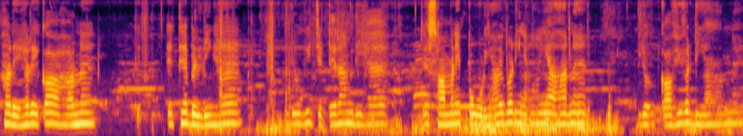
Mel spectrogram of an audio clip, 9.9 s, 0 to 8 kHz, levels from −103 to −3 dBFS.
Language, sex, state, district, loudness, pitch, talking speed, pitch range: Punjabi, male, Punjab, Kapurthala, -16 LUFS, 185 Hz, 150 wpm, 180-195 Hz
